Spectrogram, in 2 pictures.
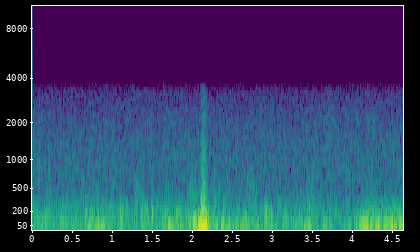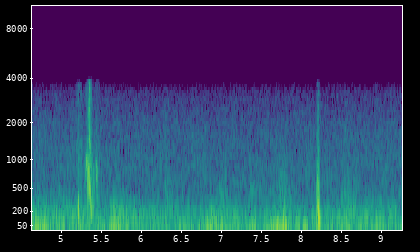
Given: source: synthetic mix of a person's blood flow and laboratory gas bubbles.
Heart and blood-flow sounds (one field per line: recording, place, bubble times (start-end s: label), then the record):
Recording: Doppler ultrasound of blood flow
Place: subclavian vein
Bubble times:
5.17-5.25 s: bubbles
5.29-5.48 s: bubbles
From the record:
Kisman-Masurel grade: 211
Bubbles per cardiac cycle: several, 3 to 8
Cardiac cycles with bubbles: 1 to 10%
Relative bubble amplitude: barely perceptible (0.100 to 0.250)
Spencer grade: 1 (occasional bubble signal discernible with the cardiac motion signal, with majority of cardiac periods free of bubbles)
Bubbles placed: anywhere in the cardiac cycle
